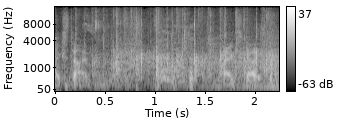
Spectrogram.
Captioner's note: applause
